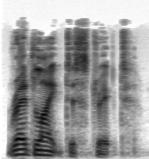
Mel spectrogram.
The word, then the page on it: red-light district: British English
